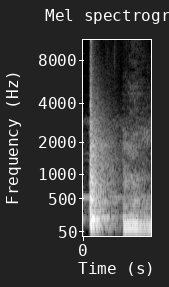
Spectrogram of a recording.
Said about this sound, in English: A horned shadow forms on the dusty ground of the cellar, and an enthusiastic grunt fills the space as I pull my head back up into my closet and slam shut the trap door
